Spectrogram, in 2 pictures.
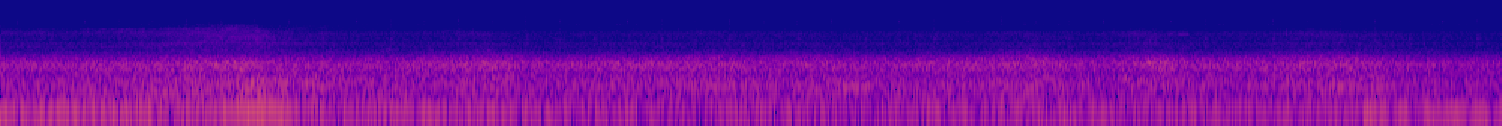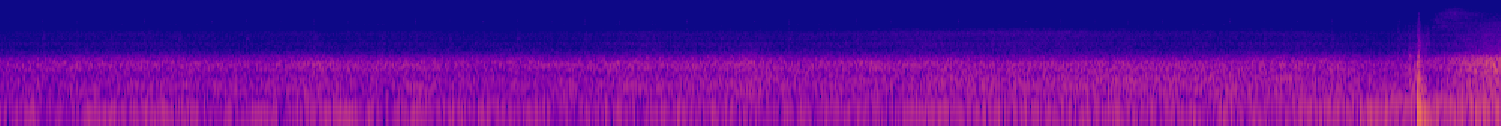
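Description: Steady rush of highway traffic passing at speed, heard muffled through a parked car's rear window. Near the end comes a sharp click, and the traffic suddenly sounds much louder as the rear hatch swings open.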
